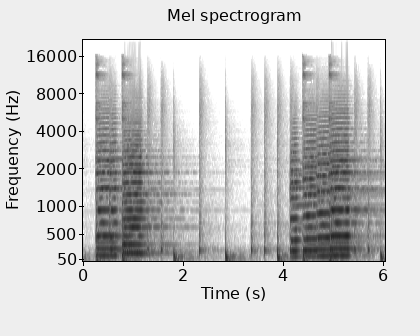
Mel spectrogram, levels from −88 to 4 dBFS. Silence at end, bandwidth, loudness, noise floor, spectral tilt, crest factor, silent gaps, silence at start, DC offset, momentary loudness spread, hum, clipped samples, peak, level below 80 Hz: 0 s; 17 kHz; -12 LUFS; -42 dBFS; -5.5 dB/octave; 16 dB; none; 0.25 s; under 0.1%; 25 LU; none; under 0.1%; 0 dBFS; -32 dBFS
